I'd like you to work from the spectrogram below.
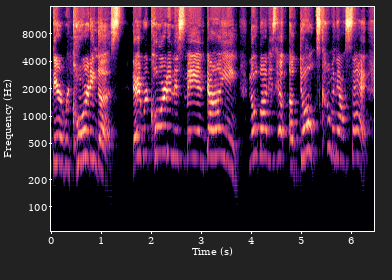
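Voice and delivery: high, loud outraged yell; snapping. Retold or imitated. Woman yelling at neighbors filming the dying man, high and outraged. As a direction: retell the snap at the onlookers, pitch up high. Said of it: "I was snapping the hell off".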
